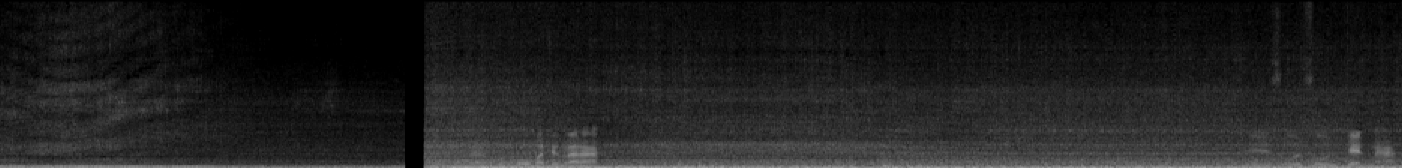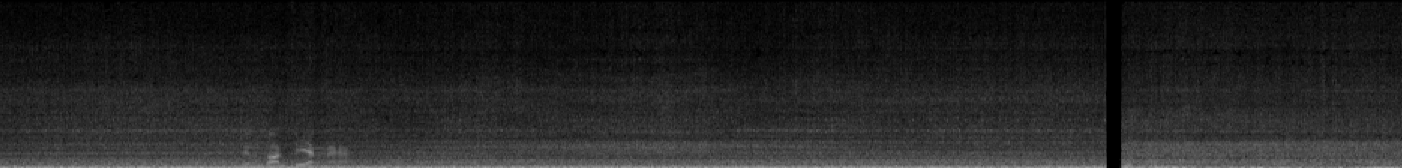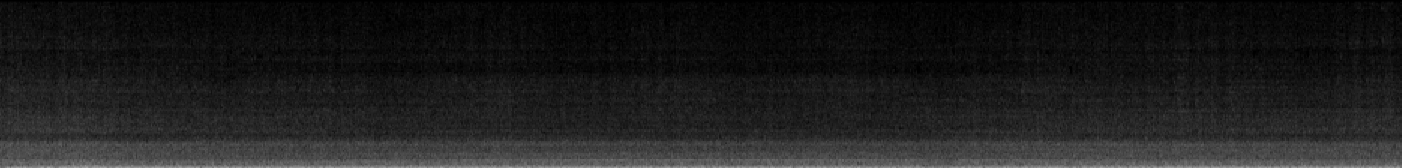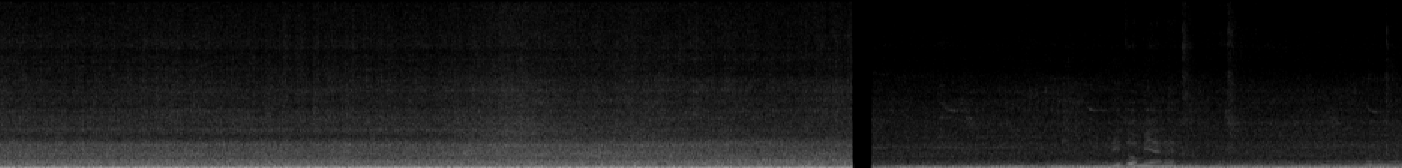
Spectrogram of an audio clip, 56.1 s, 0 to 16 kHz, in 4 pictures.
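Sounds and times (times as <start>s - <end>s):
diesel locomotive idling: 2.5s - 56.0s.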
